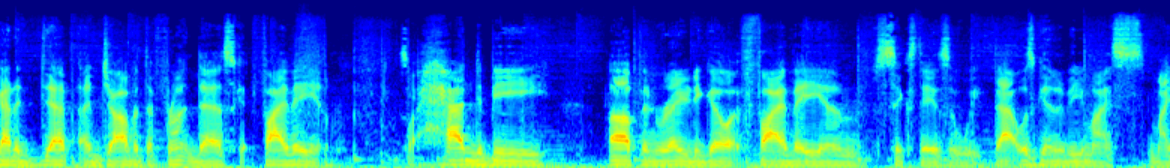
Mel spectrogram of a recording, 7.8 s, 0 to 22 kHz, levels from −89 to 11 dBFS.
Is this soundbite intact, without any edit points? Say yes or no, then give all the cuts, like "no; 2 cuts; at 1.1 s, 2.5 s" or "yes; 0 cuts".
yes; 0 cuts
